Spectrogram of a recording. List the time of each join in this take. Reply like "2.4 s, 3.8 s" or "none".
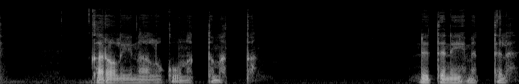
4.0 s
